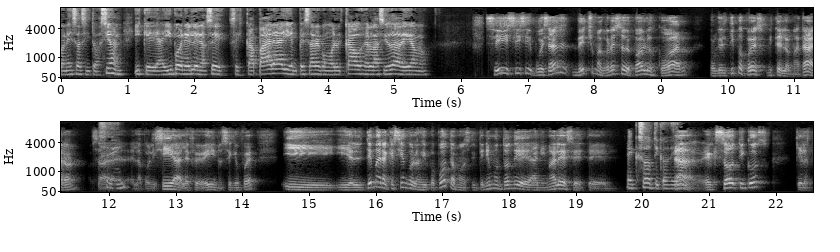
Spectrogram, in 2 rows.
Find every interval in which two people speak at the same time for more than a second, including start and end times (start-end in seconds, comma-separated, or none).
none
